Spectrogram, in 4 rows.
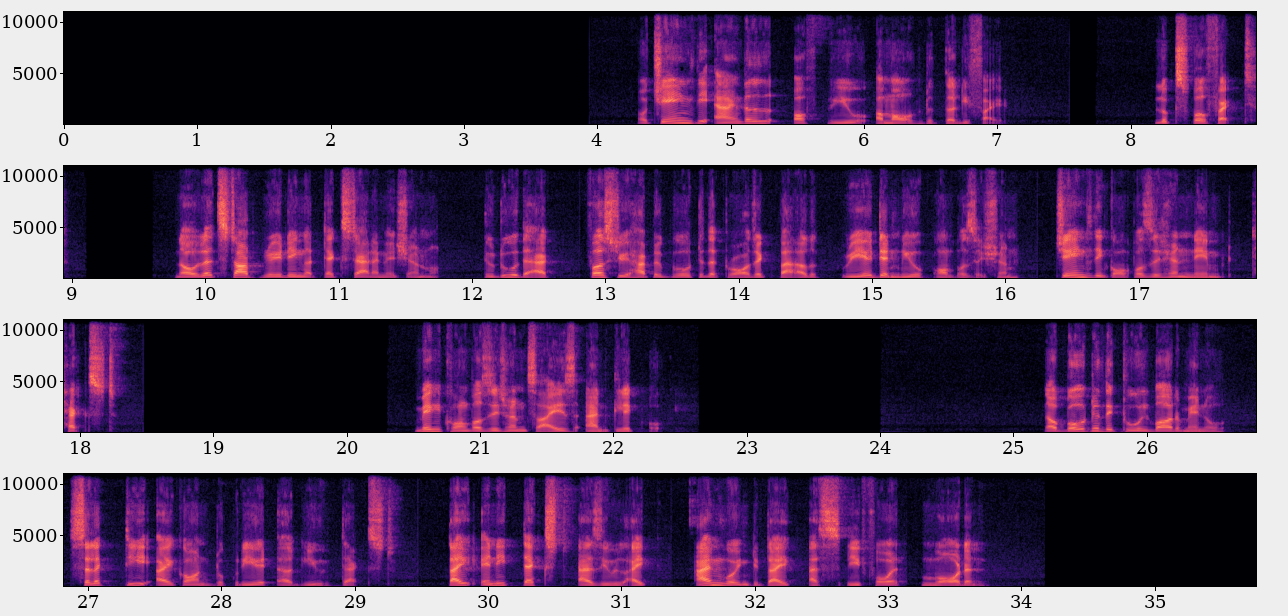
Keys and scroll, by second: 5.2 3, 5.5 5, 5.8 Home, 18.0-19.7 typing, 31.7-34.7 typing.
